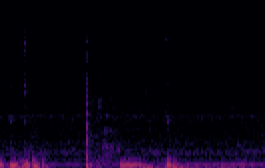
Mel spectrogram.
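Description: Typing on a computer keyboard, a few quiet scattered clicks and key taps in short bursts with gaps between, close and soft.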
